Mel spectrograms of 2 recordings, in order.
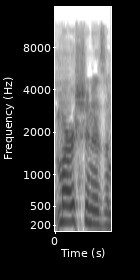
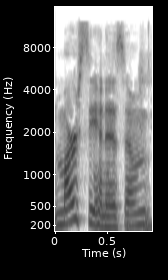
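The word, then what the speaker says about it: Marcionism: is that mercianism marcianism okay not martianism like little green men but marcianism uh AKA marcian Who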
